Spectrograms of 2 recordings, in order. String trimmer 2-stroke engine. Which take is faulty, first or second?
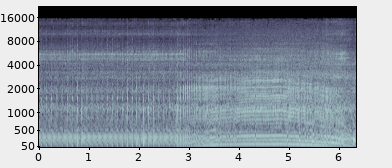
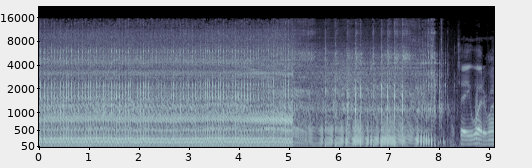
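first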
